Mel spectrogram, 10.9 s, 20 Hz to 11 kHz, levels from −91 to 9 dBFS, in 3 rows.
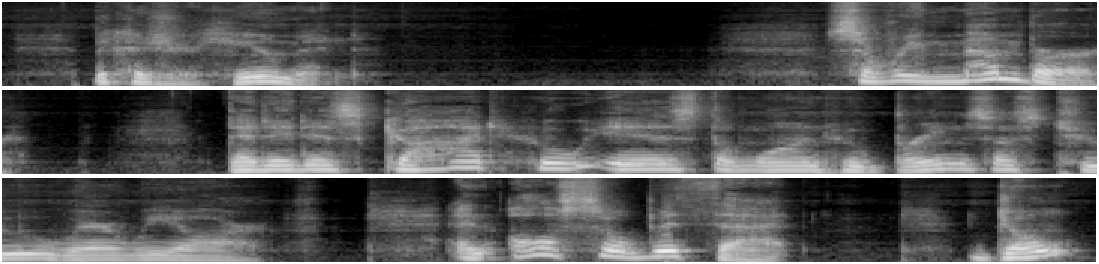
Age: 50-69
